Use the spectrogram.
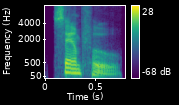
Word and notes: samfu: American English

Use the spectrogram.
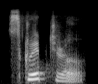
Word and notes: scriptural: Indian

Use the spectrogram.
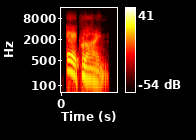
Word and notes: eccrine: Indian

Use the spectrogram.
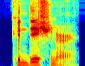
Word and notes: conditioner: American English

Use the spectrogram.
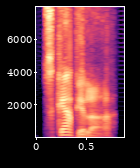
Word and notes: scapular: British English

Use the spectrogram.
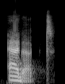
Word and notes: adduct: Indian

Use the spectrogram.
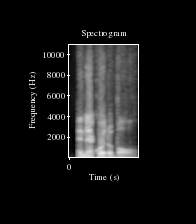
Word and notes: inequitable: American English

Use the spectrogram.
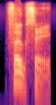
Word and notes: folksy: British English

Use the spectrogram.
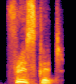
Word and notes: frisket: Indian

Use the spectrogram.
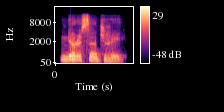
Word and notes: neurosurgery: Indian

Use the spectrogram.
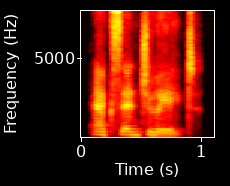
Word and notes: accentuate: Indian

